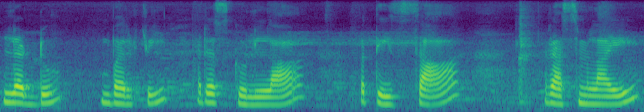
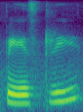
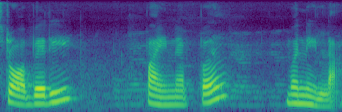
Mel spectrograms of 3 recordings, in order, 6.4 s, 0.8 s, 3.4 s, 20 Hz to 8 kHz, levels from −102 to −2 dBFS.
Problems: continuous background conversations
